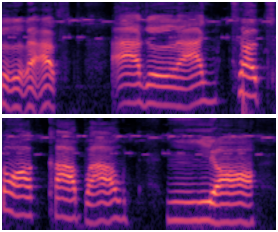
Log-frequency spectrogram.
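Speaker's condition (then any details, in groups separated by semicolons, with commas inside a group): Speech impediment; no speech therapy yet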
